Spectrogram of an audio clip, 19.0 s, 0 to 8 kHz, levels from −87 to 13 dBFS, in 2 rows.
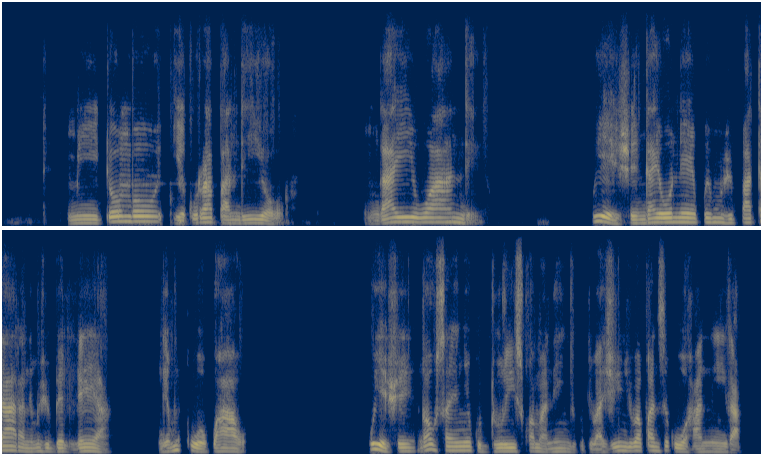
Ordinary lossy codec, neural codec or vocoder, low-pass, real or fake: Opus, 24 kbps; none; 7.2 kHz; real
